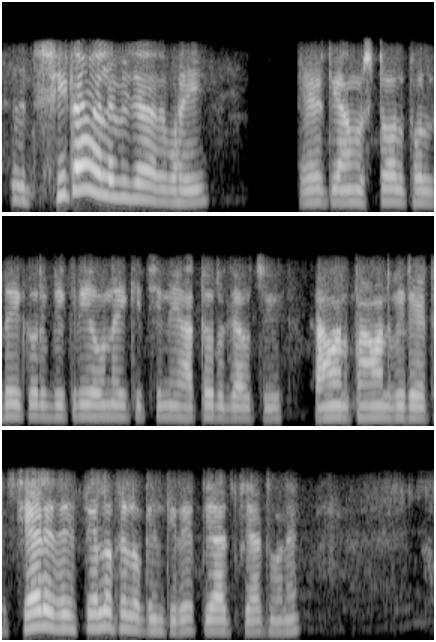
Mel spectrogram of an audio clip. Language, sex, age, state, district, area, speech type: Odia, male, 45-60, Odisha, Nabarangpur, rural, conversation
